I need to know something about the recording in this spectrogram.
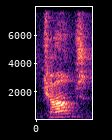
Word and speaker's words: Chams: this time, we have cornerback Chams. Questions for Chams? Greg? Was he close on the pronunciation?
